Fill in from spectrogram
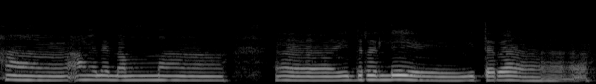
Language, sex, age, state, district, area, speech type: Kannada, female, 45-60, Karnataka, Kolar, rural, spontaneous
